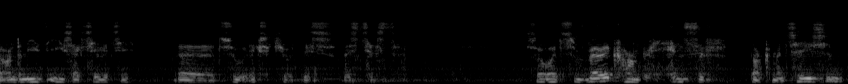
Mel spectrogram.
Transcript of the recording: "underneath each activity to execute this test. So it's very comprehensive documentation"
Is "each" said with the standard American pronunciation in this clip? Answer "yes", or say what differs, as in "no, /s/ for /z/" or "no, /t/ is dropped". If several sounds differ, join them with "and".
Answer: no, /s/ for /tʃ/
